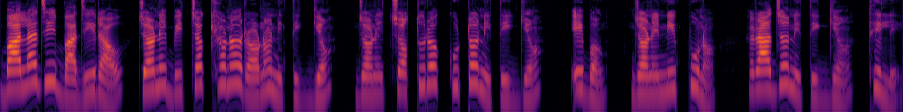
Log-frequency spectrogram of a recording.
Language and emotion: Odia, neutral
